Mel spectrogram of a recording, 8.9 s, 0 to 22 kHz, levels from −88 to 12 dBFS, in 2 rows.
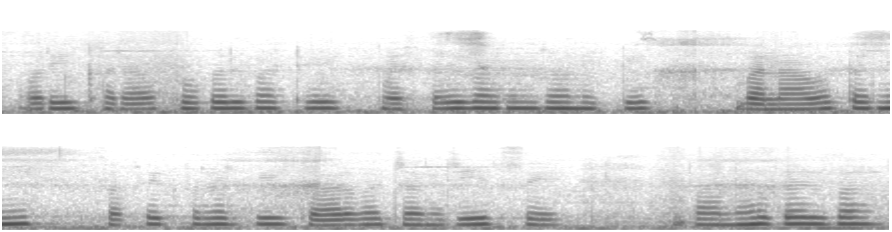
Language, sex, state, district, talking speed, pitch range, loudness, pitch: Bhojpuri, female, Uttar Pradesh, Gorakhpur, 190 wpm, 200-220 Hz, -30 LUFS, 215 Hz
